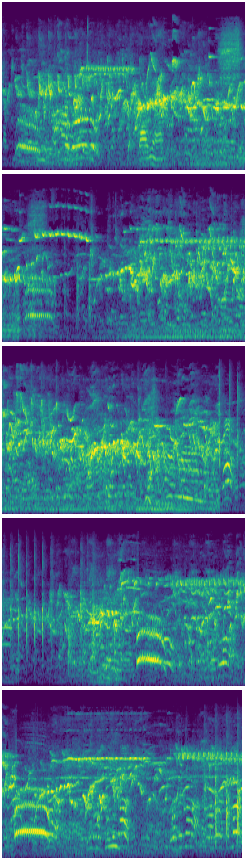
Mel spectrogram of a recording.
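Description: A bird flutters its wings and hops about inside a wire cage.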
